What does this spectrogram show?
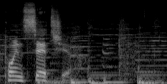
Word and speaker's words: poinsettia: my room here you go I'm sorry obtain poinsettia that's how you pronounce it you turn on the television see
